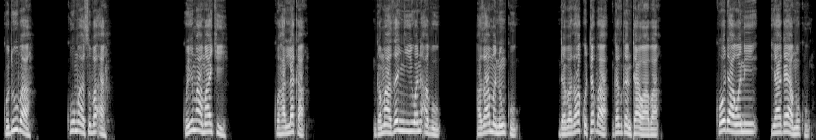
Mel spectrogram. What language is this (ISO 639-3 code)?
hau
